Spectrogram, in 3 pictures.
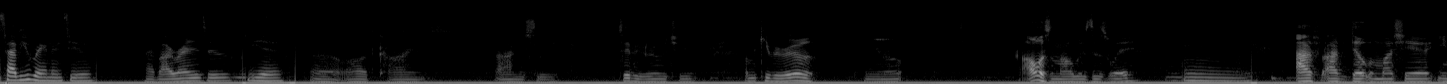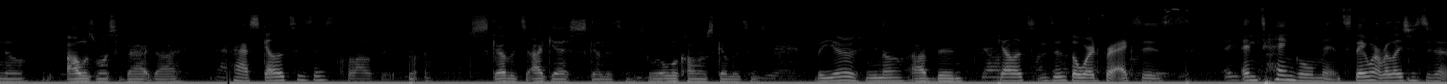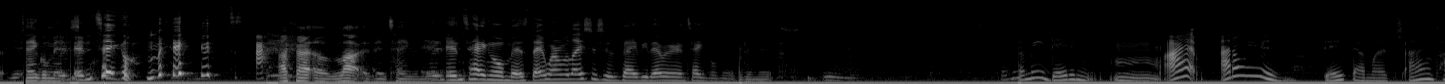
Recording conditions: poor sound quality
